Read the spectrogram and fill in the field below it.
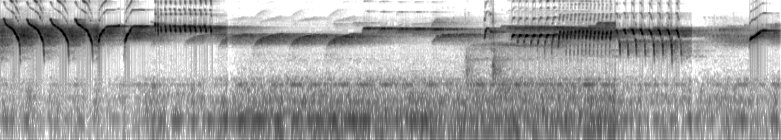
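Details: Powerful song of a white canary aged about three, healthy and ready to breed: quick downward slurs, a soft series of rolling arched notes, then a sharp rapid rattle, with a faint low hum beneath.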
